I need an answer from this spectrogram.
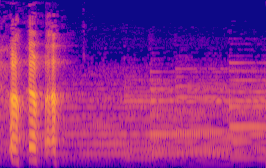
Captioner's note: lauaughs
